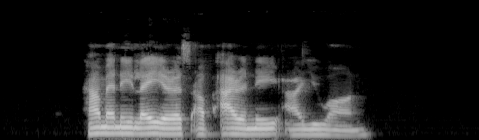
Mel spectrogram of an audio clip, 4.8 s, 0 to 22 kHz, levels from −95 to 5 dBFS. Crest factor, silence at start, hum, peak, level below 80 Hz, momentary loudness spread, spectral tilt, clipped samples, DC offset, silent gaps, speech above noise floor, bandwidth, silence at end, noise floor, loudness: 20 dB; 0.85 s; none; -2 dBFS; -62 dBFS; 11 LU; -6.5 dB/octave; under 0.1%; under 0.1%; none; 67 dB; 7.6 kHz; 1.1 s; -87 dBFS; -20 LUFS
